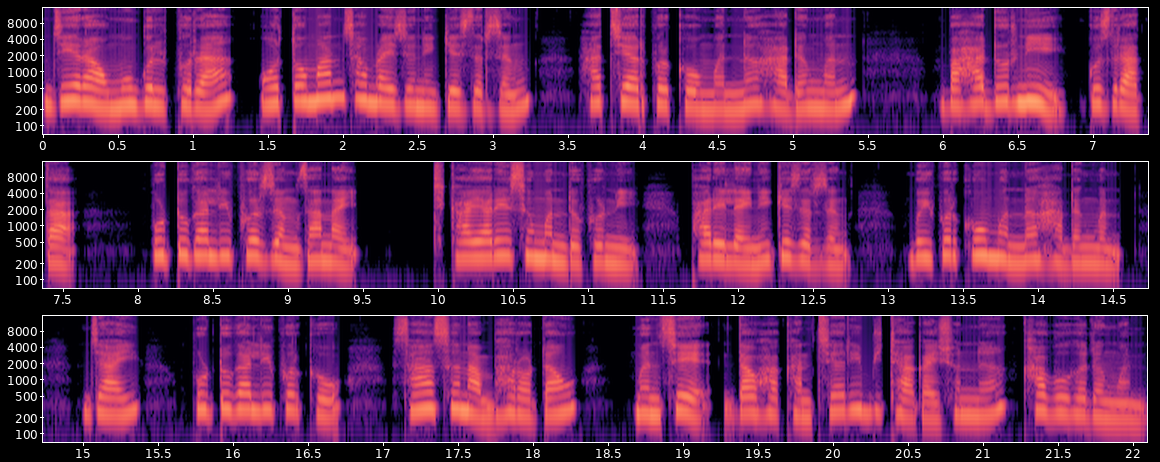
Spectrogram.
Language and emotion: Bodo, neutral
